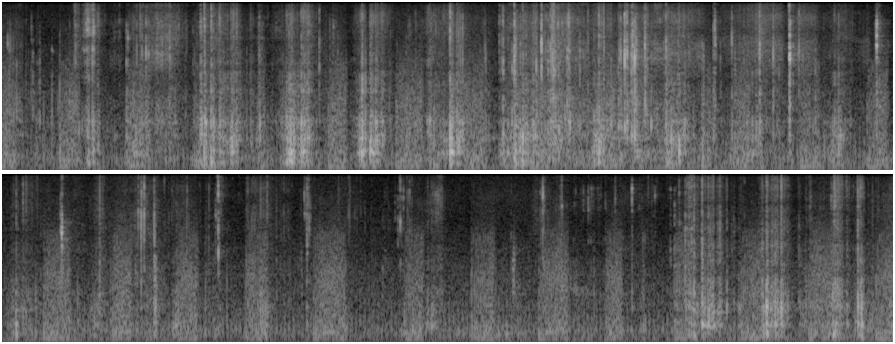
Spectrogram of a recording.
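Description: Someone chewing a mouthful of caramel-coated popcorn and pretzel pieces: a dense, irregular run of crisp crunches and mouth sounds.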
